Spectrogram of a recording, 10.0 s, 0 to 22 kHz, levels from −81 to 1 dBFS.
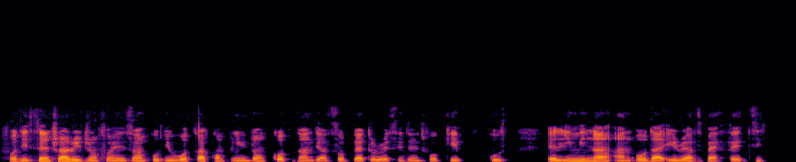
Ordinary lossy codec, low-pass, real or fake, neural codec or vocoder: none; none; fake; codec, 16 kHz, 8 kbps, FreqCodec, larger model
